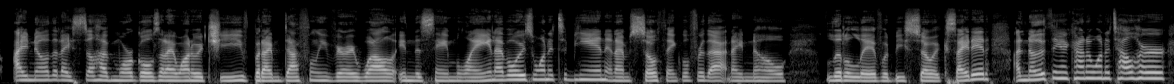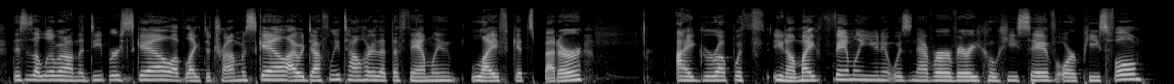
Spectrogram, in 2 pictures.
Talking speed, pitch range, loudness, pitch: 235 wpm, 175-205 Hz, -22 LUFS, 185 Hz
